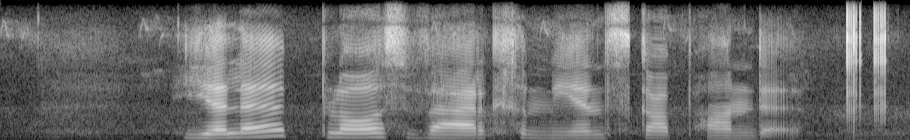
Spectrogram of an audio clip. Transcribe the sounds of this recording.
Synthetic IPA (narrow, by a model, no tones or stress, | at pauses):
ɦiələplɑːsværkχəmiənskɐpɦɐndə̰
